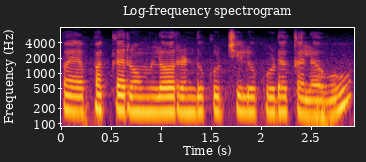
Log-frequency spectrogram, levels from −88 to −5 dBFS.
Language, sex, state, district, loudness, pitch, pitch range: Telugu, female, Telangana, Mahabubabad, -18 LUFS, 170 Hz, 165-180 Hz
